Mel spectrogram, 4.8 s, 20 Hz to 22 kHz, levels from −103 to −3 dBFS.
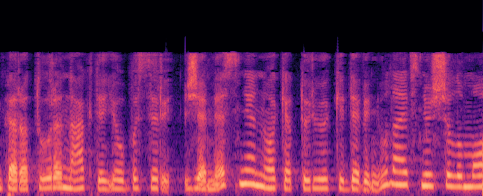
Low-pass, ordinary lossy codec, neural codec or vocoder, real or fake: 7.2 kHz; AAC, 32 kbps; none; real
